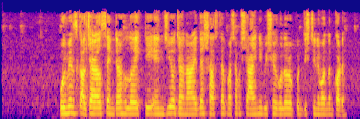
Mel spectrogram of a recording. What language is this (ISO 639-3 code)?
ben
